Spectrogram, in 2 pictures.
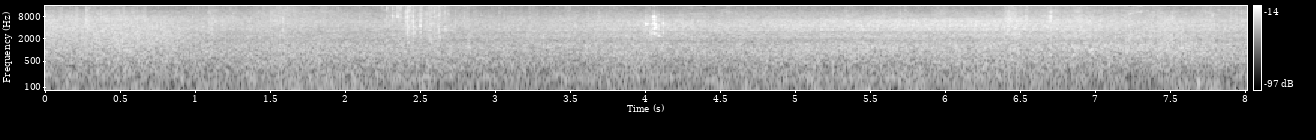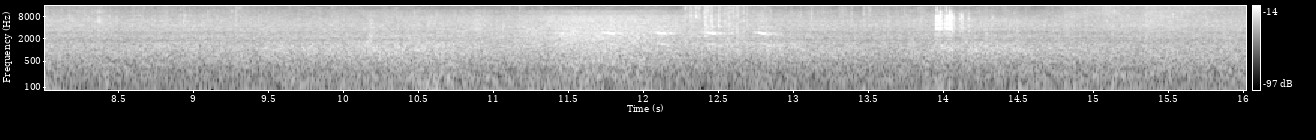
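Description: Choppy water slapping and washing against a small boat, a loud, constant rushing surge with wind buffeting the microphone and no speech.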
